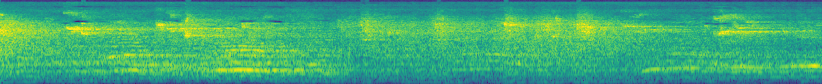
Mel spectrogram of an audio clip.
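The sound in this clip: A basketball is dribbled on the court during a high school game between Houghton and Westwood, the bounces blurred into a steady wash of gym noise of even loudness.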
